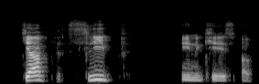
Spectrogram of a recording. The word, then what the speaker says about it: slip: you see in French, you generally don't pronounce D's, P's, S's, T's, or X's. However, there are a few exceptions, just a few, such as sud, cap, slip, fils, bus, brut, ouest, huit.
